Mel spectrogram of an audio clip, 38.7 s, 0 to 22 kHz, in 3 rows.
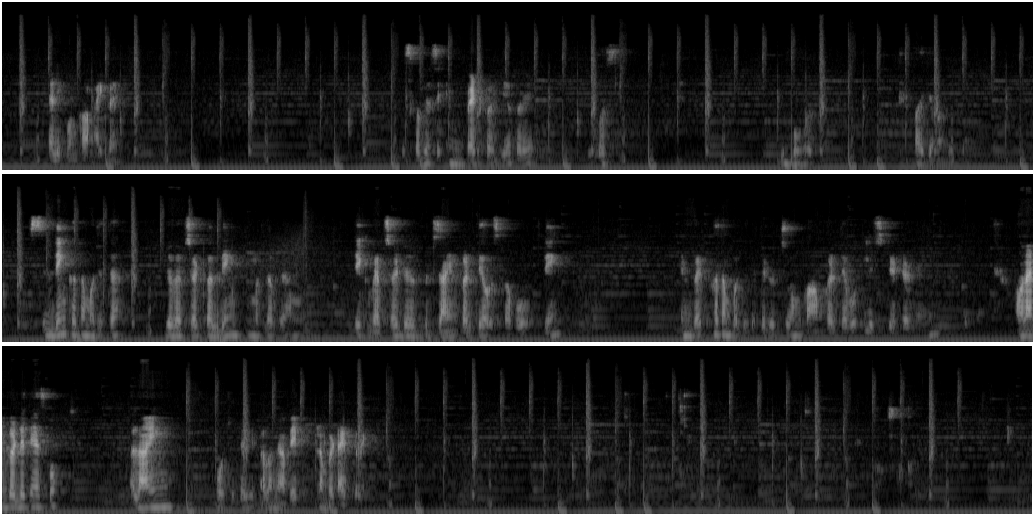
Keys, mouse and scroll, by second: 1.5-2.3 scroll up 1, 2.3-9.9 drag, 9.9-17.6 alt+shift+drag, 17.6-18.0 alt+scroll up 1, 19.1-21.3 alt+shift+drag, 21.3 alt+shift+click, 29.0-29.5 alt+scroll down 1, 29.8 space, 30.0 click, 30.3 space, 31.6 click, 38.3 `.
